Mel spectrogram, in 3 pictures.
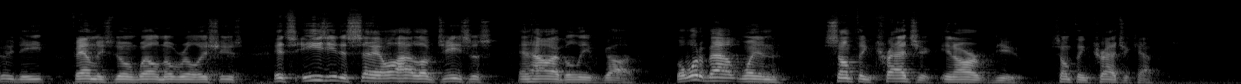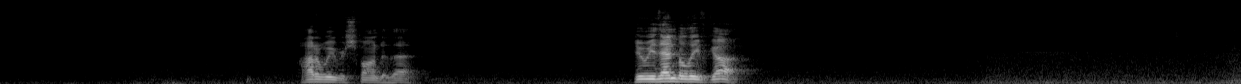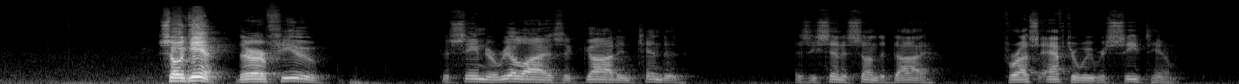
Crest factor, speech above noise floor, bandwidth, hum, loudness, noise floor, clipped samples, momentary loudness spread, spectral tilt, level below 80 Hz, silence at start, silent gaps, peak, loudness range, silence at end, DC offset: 24 dB; 47 dB; 15 kHz; none; -21 LUFS; -69 dBFS; under 0.1%; 22 LU; -4.5 dB/octave; -58 dBFS; 0 s; none; 0 dBFS; 21 LU; 0.65 s; under 0.1%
